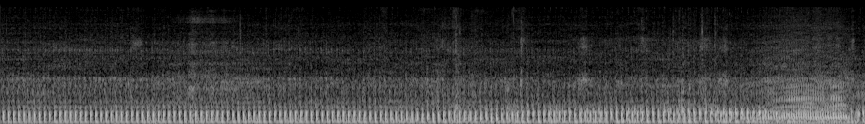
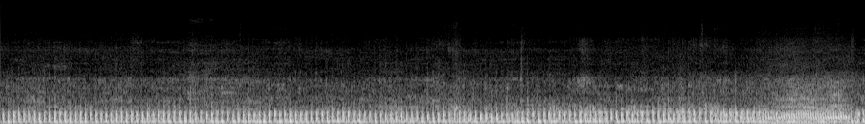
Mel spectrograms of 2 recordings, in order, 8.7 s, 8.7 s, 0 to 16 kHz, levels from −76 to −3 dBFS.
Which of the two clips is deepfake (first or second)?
second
